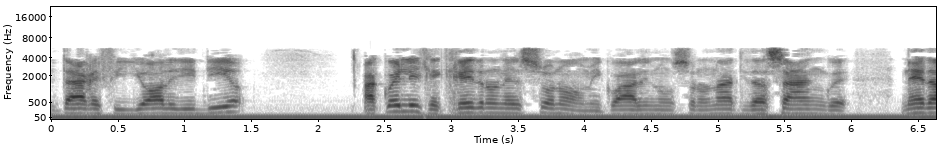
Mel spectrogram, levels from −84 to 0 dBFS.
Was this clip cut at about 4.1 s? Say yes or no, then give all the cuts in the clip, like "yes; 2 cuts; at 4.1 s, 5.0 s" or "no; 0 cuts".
no; 1 cut; at 2.8 s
